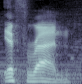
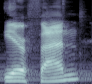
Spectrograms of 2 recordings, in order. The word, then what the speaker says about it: Irfan: but in that video, I kept calling him Ifran. When I was editing it, I saw that his name was actually Irfan, and I always think to myself, bruh, like, I pronounced his name wrong the whole time.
